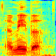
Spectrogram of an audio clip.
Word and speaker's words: Amoeba: Amoeba.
